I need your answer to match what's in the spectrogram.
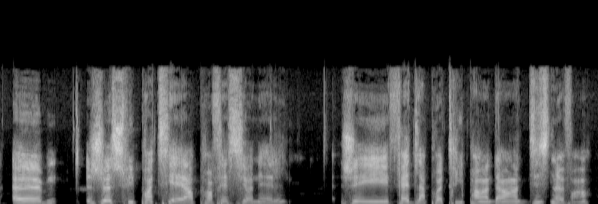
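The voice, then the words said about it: Regional French accent. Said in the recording (French): “tu as un accent magnifique ... quel accent magnifique”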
